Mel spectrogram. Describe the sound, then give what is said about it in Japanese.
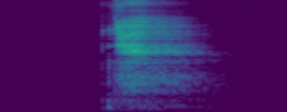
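A big yawn: one breathy, airy exhale that starts abruptly and loudly, then tapers off over well under a second, heard alone without any talking. “やだ、大きなあくび。”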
